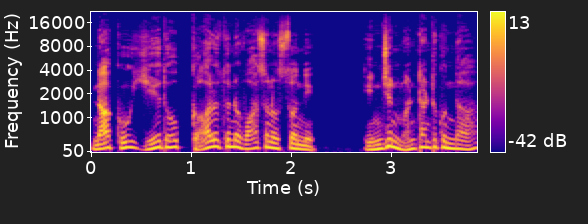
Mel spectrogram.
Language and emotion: Telugu, fearful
